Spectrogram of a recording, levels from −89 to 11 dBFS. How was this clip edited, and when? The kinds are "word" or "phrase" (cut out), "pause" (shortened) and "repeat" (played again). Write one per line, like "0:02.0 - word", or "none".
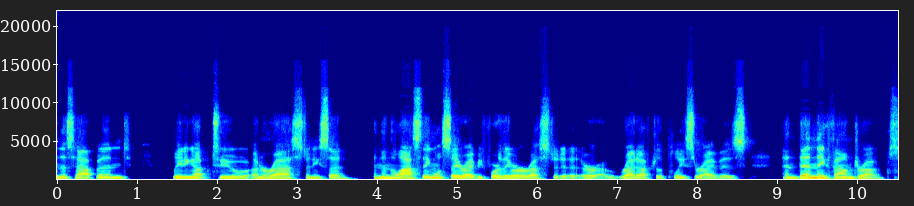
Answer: none

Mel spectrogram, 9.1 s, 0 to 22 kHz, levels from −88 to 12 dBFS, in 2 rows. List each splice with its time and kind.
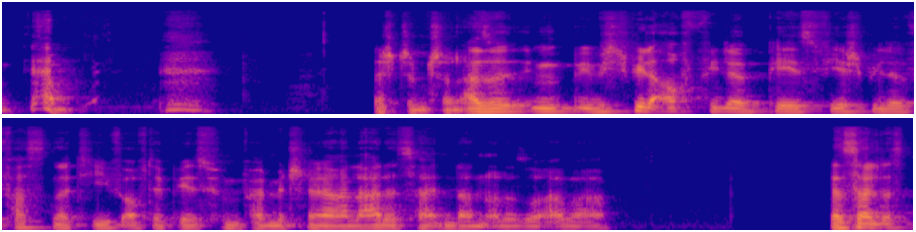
none

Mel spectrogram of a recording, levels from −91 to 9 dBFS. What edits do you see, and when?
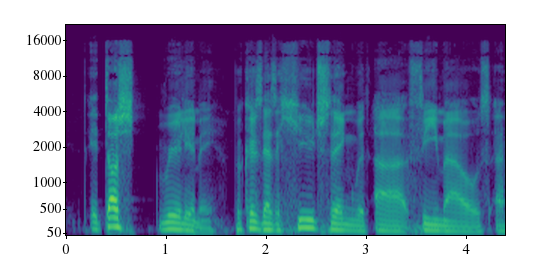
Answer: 0:01.3 - word
0:01.9 - word
0:03.0 - word

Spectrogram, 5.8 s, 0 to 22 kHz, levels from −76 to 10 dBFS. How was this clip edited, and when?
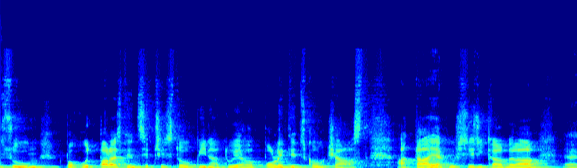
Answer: none

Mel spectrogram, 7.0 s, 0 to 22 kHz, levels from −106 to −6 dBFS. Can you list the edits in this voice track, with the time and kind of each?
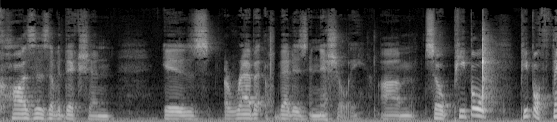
0:02.8 - phrase
0:03.4 - word
0:03.8 - phrase

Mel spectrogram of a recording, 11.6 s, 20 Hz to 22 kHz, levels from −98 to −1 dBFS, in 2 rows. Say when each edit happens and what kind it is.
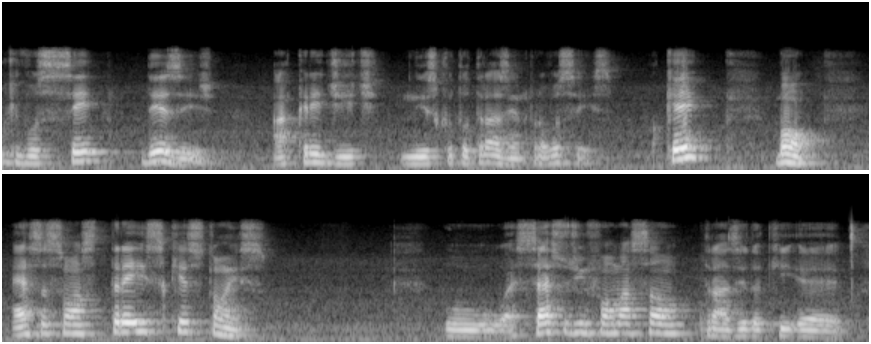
0:10.4 - phrase

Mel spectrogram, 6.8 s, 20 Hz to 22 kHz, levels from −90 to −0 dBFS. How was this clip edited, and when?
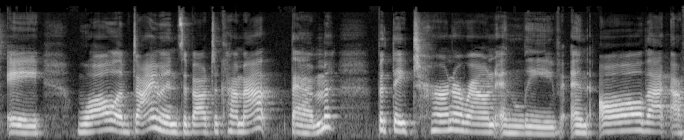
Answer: none

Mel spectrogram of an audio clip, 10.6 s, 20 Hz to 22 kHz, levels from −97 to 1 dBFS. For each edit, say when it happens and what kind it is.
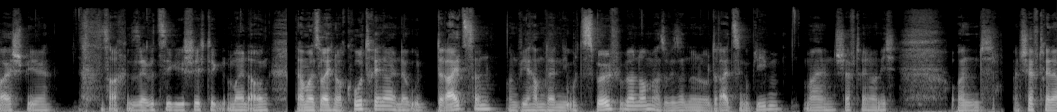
0:01.3 - word
0:05.7 - word
0:08.0 - pause

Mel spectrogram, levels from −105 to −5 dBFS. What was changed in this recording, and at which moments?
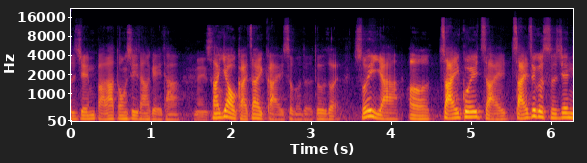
0:04.1 - pause

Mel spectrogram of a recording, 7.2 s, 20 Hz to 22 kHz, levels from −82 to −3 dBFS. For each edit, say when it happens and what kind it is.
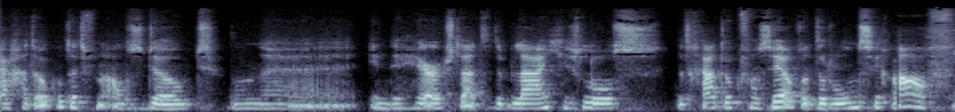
none

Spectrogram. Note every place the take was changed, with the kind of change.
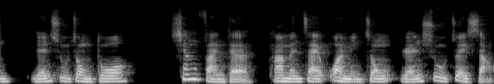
0:02.6 - pause

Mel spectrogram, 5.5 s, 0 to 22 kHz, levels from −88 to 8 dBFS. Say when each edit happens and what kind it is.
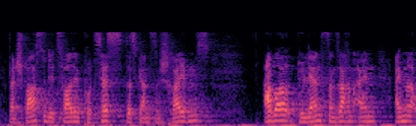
none

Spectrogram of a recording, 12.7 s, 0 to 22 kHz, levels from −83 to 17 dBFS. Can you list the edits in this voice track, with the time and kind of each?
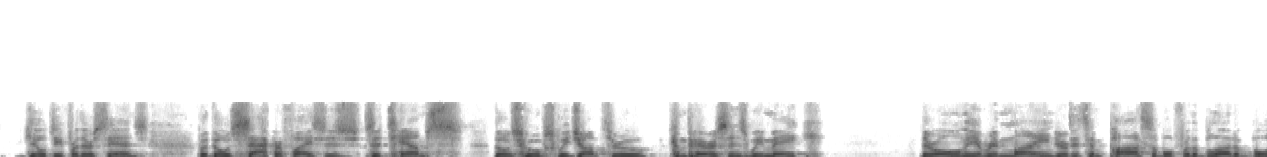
0:03.7 - word
0:06.7 - word
0:10.7 - word

